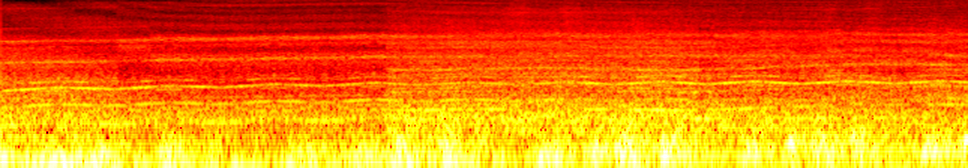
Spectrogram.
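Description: An electric train's motors whine with a wavering hum as the train travels.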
